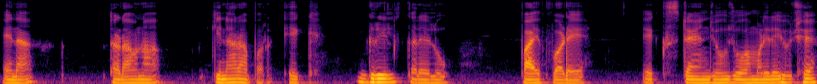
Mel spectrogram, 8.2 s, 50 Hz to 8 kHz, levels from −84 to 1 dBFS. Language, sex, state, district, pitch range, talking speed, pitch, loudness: Gujarati, male, Gujarat, Valsad, 110-120 Hz, 115 wpm, 115 Hz, -19 LUFS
